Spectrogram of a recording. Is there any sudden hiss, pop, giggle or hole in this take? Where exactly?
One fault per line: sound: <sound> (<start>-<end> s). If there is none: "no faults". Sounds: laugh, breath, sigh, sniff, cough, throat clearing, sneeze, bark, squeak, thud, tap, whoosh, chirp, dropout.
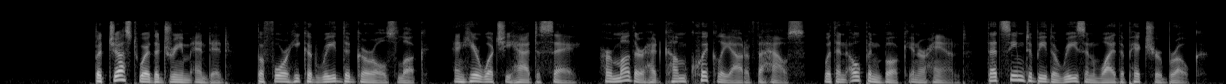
no faults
